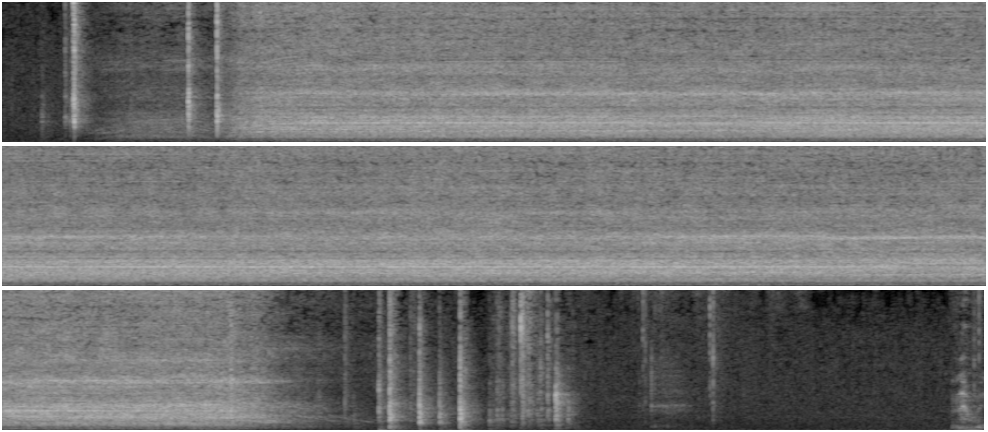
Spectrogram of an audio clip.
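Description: Hair dryer blows steadily for about fifteen seconds, drying a watercolour painting of a lighthouse, then cuts off, followed by a few brief handling clicks and knocks.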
